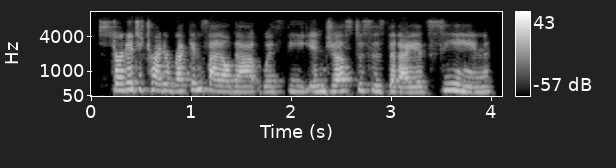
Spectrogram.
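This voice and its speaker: 40s woman from pittsburgh on a video call webinar, sharp bright voice, muffled sound. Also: a little high, normal speed. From Pittsburgh, United States. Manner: reflective, with frequent fillers and restarts. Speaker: webinar presenter. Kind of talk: presenting a professional webinar. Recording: dull lo-fi webinar audio.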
